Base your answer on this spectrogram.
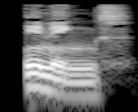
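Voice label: "innings", American English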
